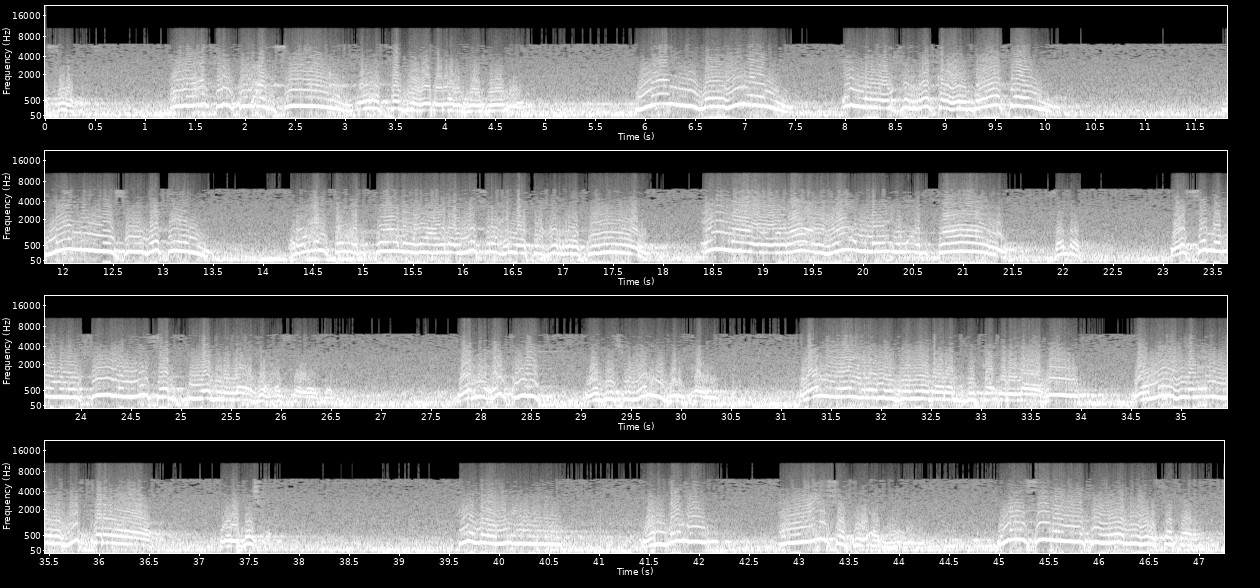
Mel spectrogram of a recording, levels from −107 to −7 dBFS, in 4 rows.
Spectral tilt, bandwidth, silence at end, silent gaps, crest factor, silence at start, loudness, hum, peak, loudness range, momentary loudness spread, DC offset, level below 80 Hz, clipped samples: -7.5 dB/octave; 10 kHz; 0 s; none; 4 dB; 0 s; -4 LUFS; none; 0 dBFS; 3 LU; 8 LU; under 0.1%; -18 dBFS; 10%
